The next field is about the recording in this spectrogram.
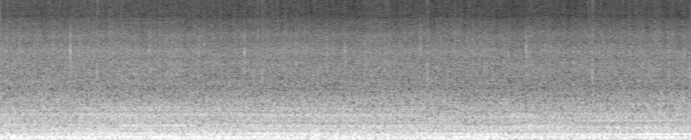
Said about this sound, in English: It's raining. I don't know if you can hear that in the background.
